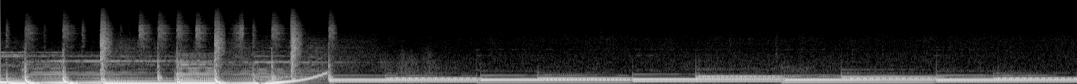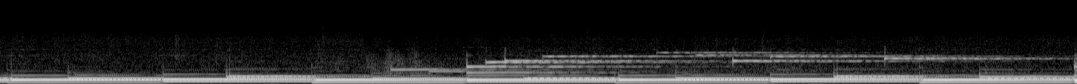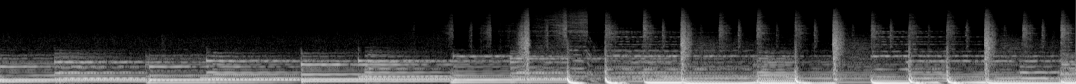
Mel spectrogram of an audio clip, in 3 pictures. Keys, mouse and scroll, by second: 0.7 alt+click, 2.4 alt+shift+click, 3.4 typing, 6.1 double click, 11.1 double click, 19.5 alt+shift+click, 20.1 alt+click, 25.4 double click, 26.4 alt+click, 28.5 double click.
